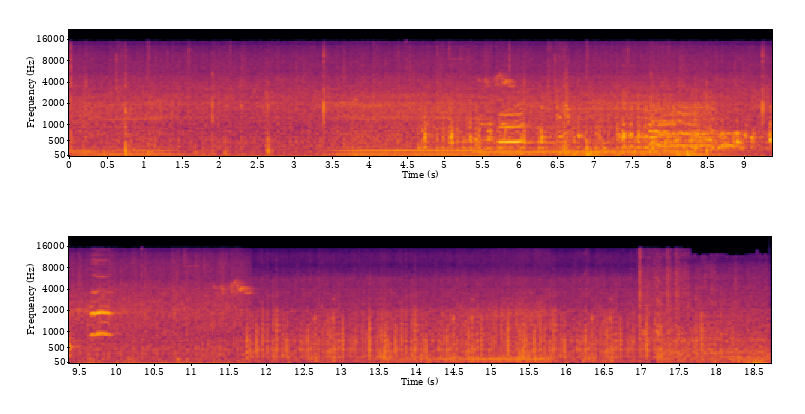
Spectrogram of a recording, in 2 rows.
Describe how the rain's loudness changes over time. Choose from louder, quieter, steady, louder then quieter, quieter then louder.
steady.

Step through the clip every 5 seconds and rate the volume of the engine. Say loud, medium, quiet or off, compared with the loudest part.
loud, loud, medium, medium.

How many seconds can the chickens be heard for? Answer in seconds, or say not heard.
5 s.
